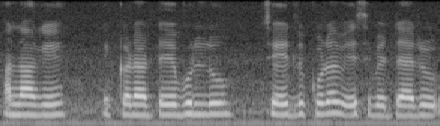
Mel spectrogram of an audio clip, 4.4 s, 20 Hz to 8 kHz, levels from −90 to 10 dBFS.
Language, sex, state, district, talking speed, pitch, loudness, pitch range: Telugu, female, Andhra Pradesh, Annamaya, 95 wpm, 205 Hz, -15 LUFS, 200-220 Hz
